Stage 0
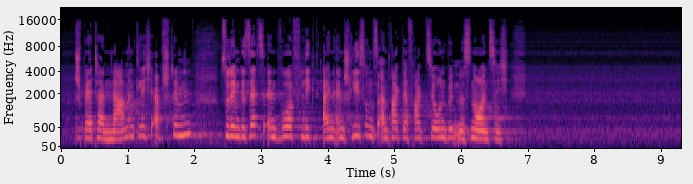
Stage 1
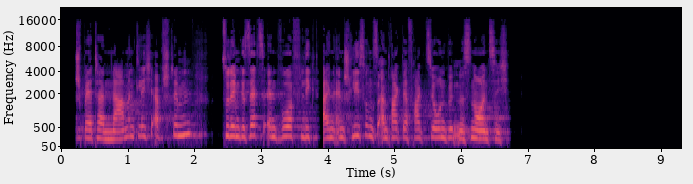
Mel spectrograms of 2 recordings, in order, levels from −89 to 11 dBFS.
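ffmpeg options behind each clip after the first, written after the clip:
-af "agate=range=-37dB:threshold=-40dB:ratio=16:detection=peak,volume=-3.5dB"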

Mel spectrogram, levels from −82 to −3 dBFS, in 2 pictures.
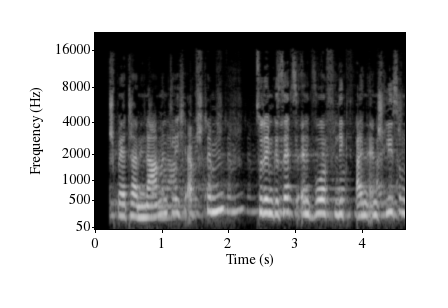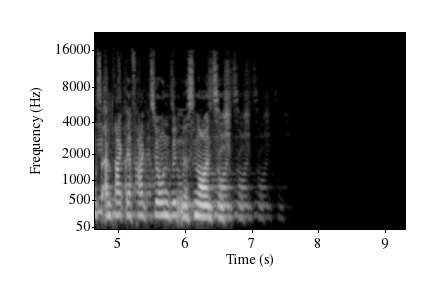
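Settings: -af "aecho=1:1:298|596|894:0.224|0.0716|0.0229,volume=8.5dB"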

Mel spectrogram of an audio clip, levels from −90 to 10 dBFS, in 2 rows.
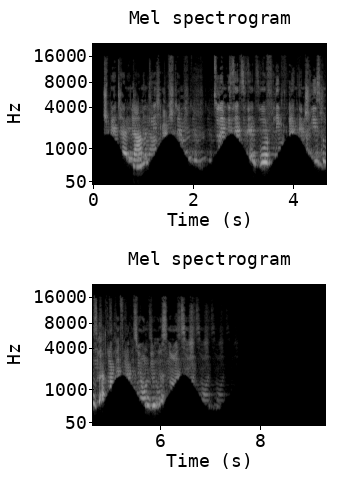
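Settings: -filter_complex "[0:a]acrossover=split=2100[a][b];[a]adelay=40[c];[c][b]amix=inputs=2:normalize=0,afftfilt=real='re*gte(b*sr/1024,380*pow(1800/380,0.5+0.5*sin(2*PI*0.81*pts/sr)))':imag='im*gte(b*sr/1024,380*pow(1800/380,0.5+0.5*sin(2*PI*0.81*pts/sr)))':win_size=1024:overlap=0.75,volume=-5.5dB"

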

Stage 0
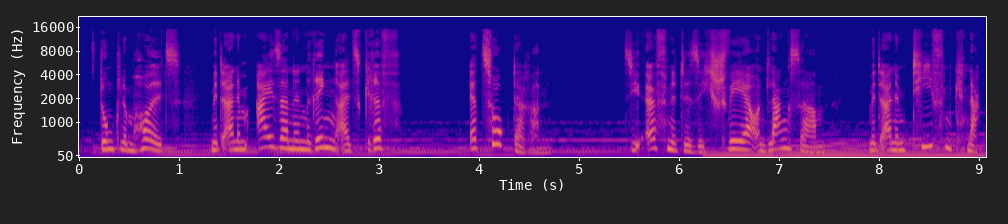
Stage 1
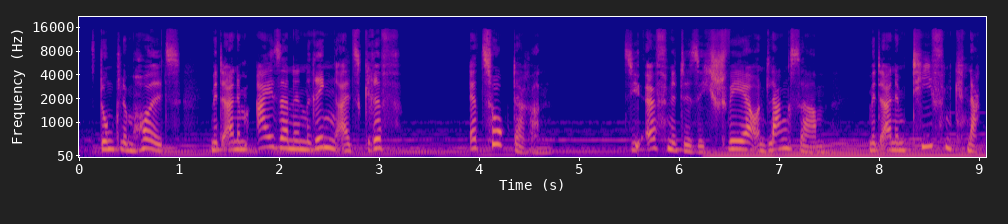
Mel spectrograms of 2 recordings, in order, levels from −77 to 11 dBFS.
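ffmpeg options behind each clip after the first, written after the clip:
-af "bandreject=f=72.79:t=h:w=4,bandreject=f=145.58:t=h:w=4,bandreject=f=218.37:t=h:w=4"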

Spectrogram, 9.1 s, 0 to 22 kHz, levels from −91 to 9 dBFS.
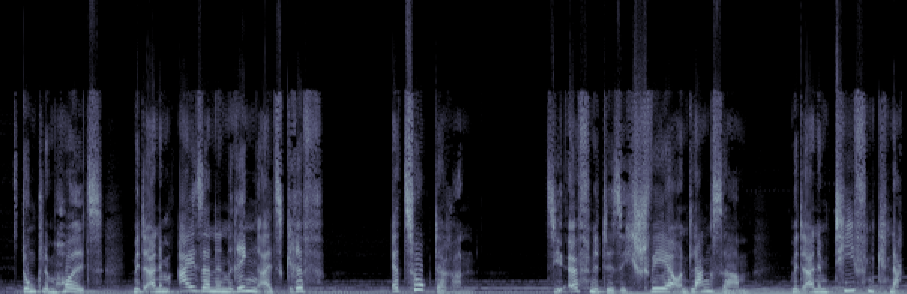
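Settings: -af "asoftclip=type=tanh:threshold=-13.5dB"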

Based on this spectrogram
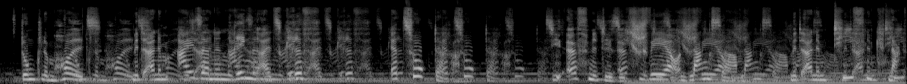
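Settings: -af "aecho=1:1:508|1016|1524|2032:0.422|0.131|0.0405|0.0126"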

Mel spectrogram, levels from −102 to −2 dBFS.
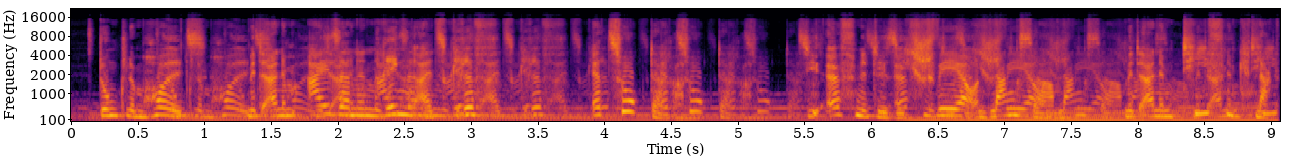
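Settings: -af "aresample=32000,aresample=44100"

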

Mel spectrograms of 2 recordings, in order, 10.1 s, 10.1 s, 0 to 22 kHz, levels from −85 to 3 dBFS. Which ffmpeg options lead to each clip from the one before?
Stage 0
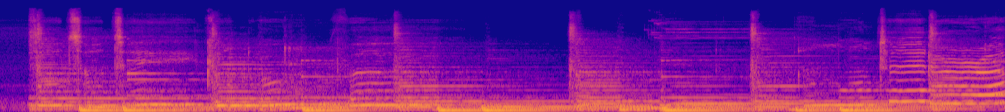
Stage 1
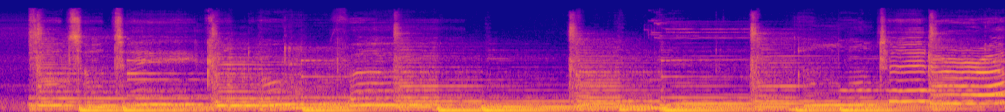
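-filter_complex "[0:a]equalizer=f=2.5k:w=5.6:g=5.5,asplit=2[a][b];[b]alimiter=limit=-21.5dB:level=0:latency=1,volume=-1dB[c];[a][c]amix=inputs=2:normalize=0,volume=5dB"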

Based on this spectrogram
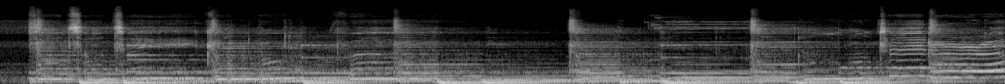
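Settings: -filter_complex "[0:a]superequalizer=7b=0.631:8b=2.51:12b=2:14b=3.98:15b=2.24,acrossover=split=170|3000[a][b][c];[b]acompressor=threshold=-14dB:ratio=2[d];[a][d][c]amix=inputs=3:normalize=0,volume=-6.5dB"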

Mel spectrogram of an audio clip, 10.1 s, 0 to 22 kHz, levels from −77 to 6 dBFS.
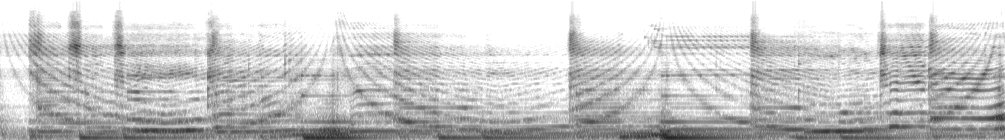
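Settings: -af "aphaser=in_gain=1:out_gain=1:delay=4.1:decay=0.71:speed=0.3:type=triangular,volume=-3dB"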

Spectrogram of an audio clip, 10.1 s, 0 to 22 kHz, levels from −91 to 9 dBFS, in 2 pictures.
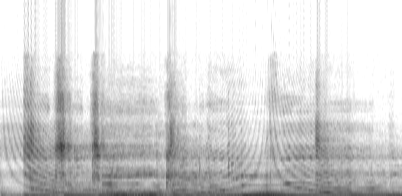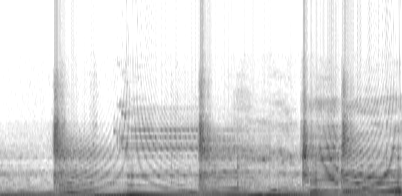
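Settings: -af "aecho=1:1:87:0.133,volume=-7dB"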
